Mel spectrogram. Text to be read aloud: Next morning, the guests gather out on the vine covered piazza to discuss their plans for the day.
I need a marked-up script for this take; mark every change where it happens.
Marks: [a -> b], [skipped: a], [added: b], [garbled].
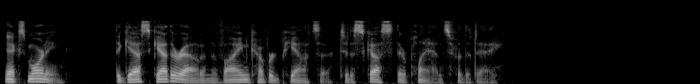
Next morning, the guests gather out on the vine covered piazza to discuss their plans for the day.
